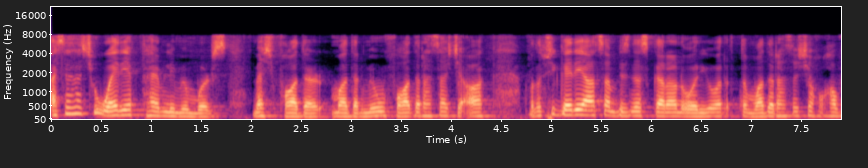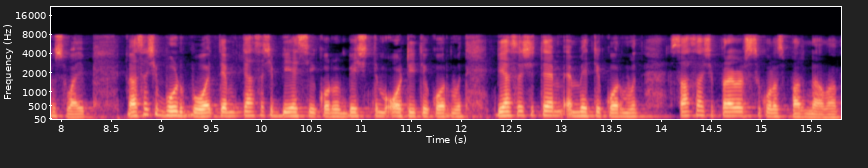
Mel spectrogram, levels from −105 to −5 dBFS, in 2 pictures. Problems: none marked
